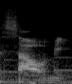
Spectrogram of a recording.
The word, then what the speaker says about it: Xiaomi: de uma caixa Premium da xiaomi Salve a pronúncia correta é Salve dizendo que a caixa primo da xiaomi e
